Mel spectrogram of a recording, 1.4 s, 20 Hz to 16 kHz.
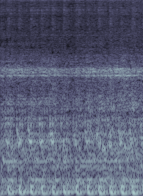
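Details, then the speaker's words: Honda Pop 100 after repair: quiet, even single-cylinder putter at about seven beats a second with no clatter; a quiet idle compared with before. "olha motorzinho ficou dormindo cara dormindo dormindo dormindo bem silenciosinha ó"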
